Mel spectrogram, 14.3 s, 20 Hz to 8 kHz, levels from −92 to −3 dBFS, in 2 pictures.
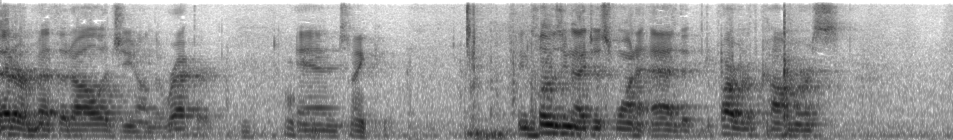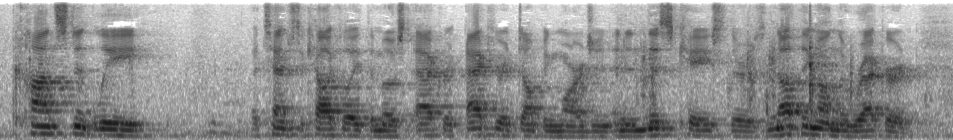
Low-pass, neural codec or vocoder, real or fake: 7.2 kHz; none; real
